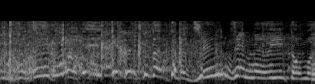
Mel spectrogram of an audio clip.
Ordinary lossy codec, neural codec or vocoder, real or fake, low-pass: none; codec, 16 kHz, 16 kbps, FunCodec, trained on LibriTTS, 50 frames a second; fake; none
